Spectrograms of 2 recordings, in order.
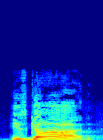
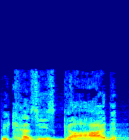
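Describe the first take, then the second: First: High, loud cry falling on "God"; emphatic exclamation. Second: Slow build rising onto "God"; emphatic answer. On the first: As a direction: proclaim "God" from high up, loudly. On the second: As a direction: answer slowly, lifting "God" at the end. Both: Real, not acted. How did he know?.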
